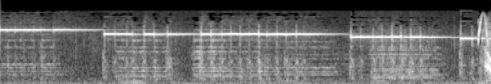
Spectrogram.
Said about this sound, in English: Look at that. Oh, how he shakes those bells.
